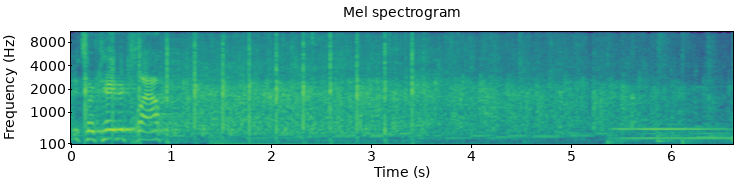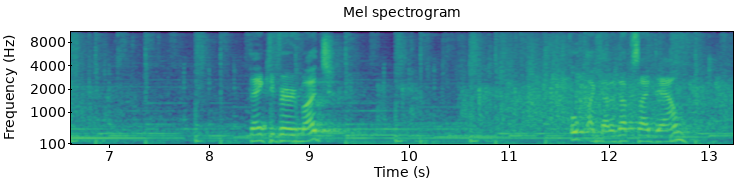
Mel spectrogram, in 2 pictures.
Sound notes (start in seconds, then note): 0.0 audience claps; 10.7 audience claps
